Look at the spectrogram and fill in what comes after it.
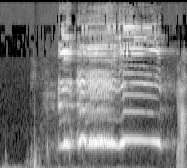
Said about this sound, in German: Also, Hast du was gehört? diesen Vogel kenne ich sehr gut. Das ist mein Hahn.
